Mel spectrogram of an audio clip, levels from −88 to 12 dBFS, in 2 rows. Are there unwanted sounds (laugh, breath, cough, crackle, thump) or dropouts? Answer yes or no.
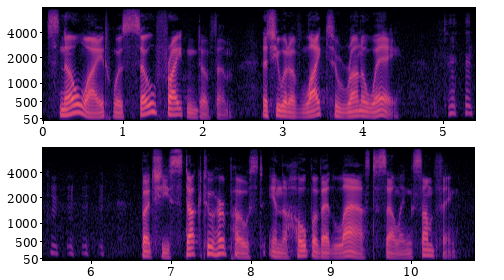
yes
